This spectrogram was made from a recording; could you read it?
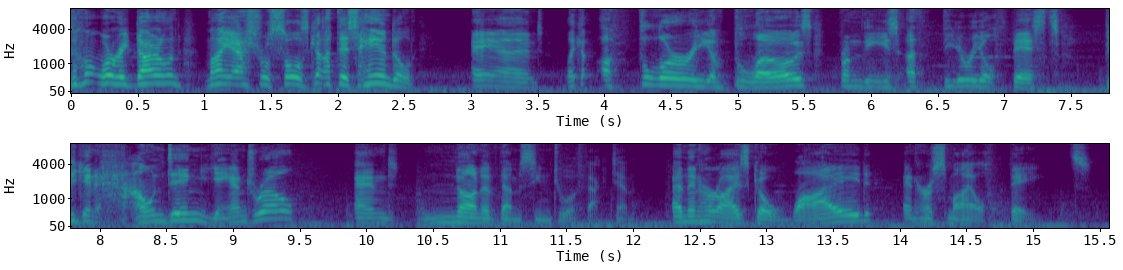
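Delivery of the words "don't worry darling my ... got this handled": smug, self-assured, smirking, very high tone. Voicing a character who reassures another before attacking: proud, smirking tone. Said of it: "proudly, like, with a smirk, and she says".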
